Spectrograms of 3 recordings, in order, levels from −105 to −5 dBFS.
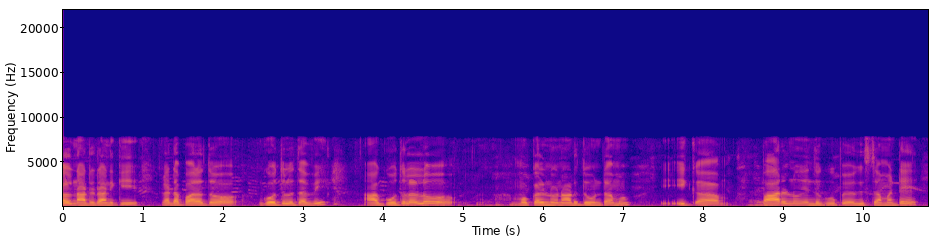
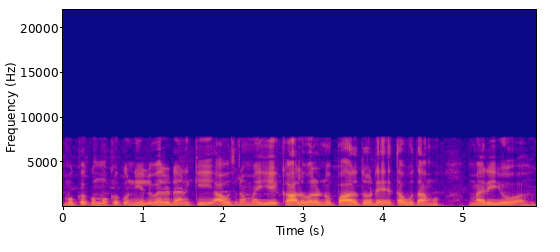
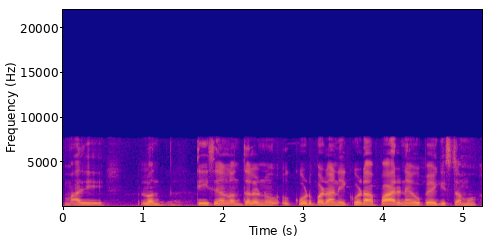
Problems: constant background noise, background conversations at intervals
